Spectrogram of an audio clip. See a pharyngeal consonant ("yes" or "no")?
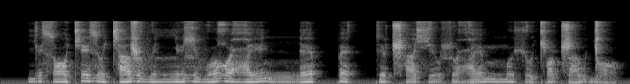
yes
